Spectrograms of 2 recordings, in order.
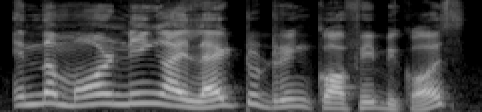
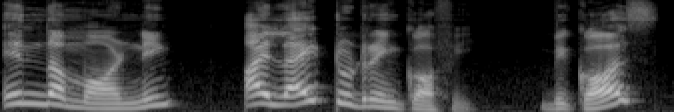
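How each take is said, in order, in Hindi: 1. वाक्य बिना किसी पॉज़ के चलता रहता है। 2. छोटे पॉज़ वाक्य को तोड़ देते हैं।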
